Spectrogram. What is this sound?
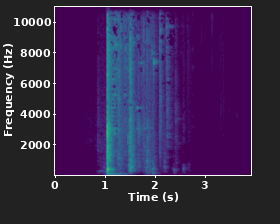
Smashing a Bottle
Bottle Smash: Smashed against a wall. Breaking of glass. Glass shards falling to the floor.
Bottle, Break, Glass, OWI, Shards, Shatter, Smash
